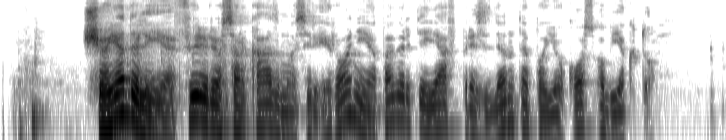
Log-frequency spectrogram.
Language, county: Lithuanian, Kaunas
